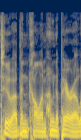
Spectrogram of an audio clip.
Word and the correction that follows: Junipero: and it's Junipero, emphasis on the I. – Yeah, in the Spanish, the accent is on the I.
